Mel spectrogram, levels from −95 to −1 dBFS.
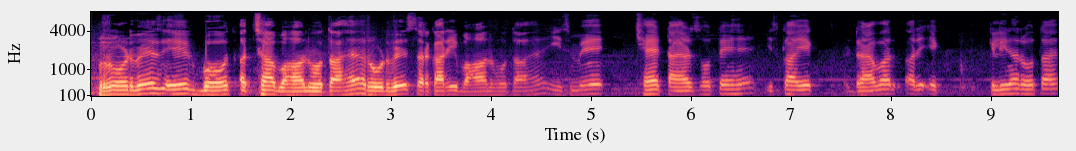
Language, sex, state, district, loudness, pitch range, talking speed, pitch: Hindi, male, Uttar Pradesh, Jyotiba Phule Nagar, -17 LUFS, 135-160 Hz, 155 wpm, 150 Hz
